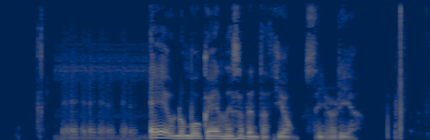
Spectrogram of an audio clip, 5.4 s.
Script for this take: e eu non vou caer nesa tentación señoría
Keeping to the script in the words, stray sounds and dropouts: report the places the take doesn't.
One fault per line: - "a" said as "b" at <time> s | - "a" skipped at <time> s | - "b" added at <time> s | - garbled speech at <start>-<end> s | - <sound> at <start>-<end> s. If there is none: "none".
- laugh at 0.8-1.7 s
